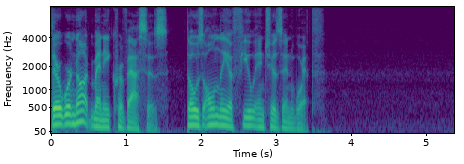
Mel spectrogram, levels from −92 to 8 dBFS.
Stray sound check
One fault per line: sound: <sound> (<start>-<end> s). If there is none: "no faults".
no faults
